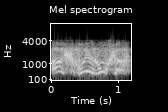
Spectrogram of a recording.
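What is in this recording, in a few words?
Serbian damaged pilot mood high, speech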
